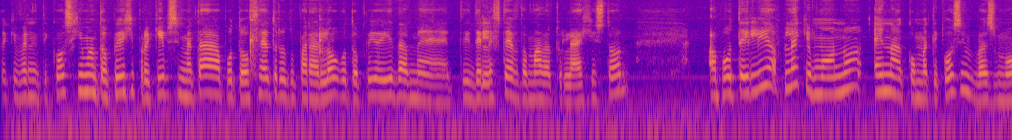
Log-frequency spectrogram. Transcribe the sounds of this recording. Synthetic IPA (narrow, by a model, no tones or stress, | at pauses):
t̪o̞cive̞ɾnit̪iko̞sçimɐt̪o̞ːpioeçipɾo̞cipsime̞t̪ɐːpot̪o̞θeɐt̪ɾo̞t̪upɐɾɐlo̞ɣut̪o̞ːpio̞iðɐme̞t̪ind̪e̞le̞ft̪eɐevðo̞mɐðɐt̪ulɐçist̪o̞n | ɐpo̞t̪e̞liɐplɐce̞mo̞no̞e̞nɐko̞mɐt̪iko̞sĩɱvivɐzmo̞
